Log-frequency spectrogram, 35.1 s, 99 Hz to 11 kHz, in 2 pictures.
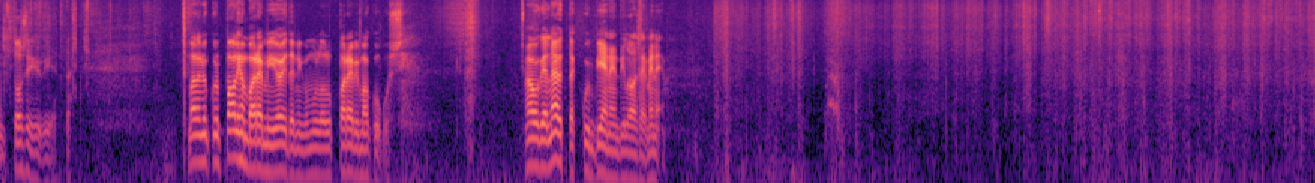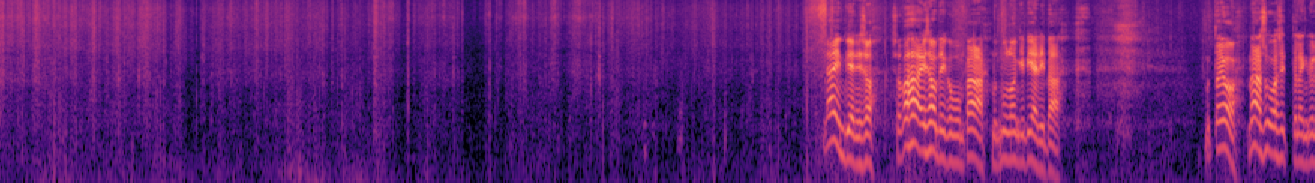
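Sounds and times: nylon sleeping bag rustling: 9.3 - 31.7.

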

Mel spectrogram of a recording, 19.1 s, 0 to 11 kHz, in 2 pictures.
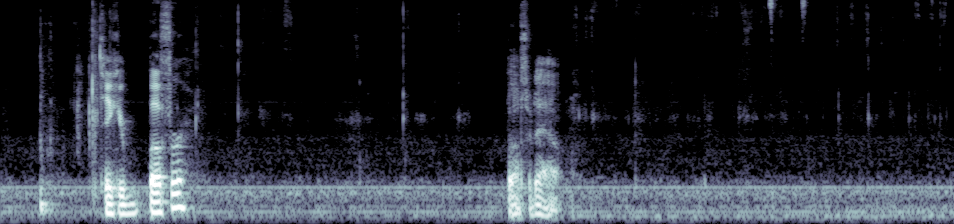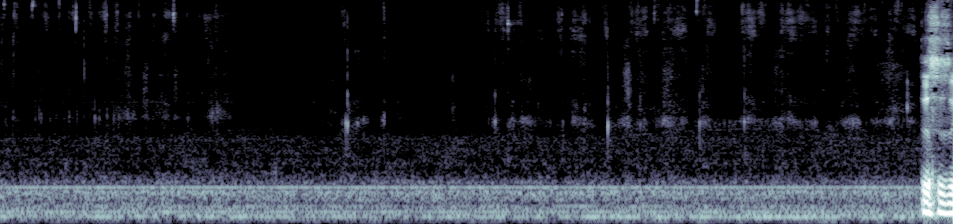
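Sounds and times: steady low hum: 0.0 - 19.0
scratchy rubbing on glass: 14.4 - 19.0.

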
